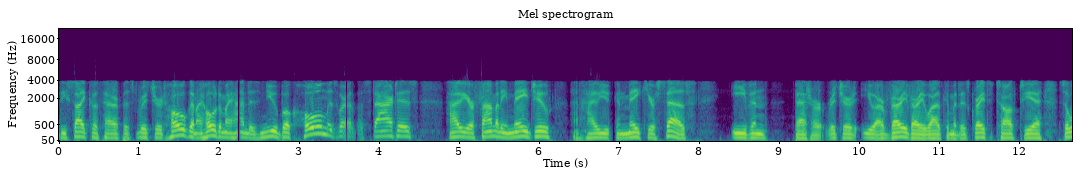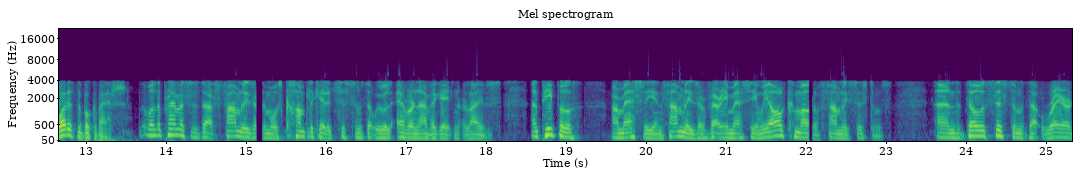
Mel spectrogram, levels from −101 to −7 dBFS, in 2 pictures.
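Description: Throughout, the speech carries the Bluetooth CVSD headset codec's signature, consistent with a 64 kbps CVSD link: nothing above 4 kHz, a granular hiss beneath the speech, scratchy s sounds, and distortion where loud high content outruns the one-bit coder's adaptive step.

Unconcealed Bluetooth headset packet loss punches abrupt holes at 2.24–2.29 s, 3.56–3.81 s, 6.88–6.98 s, 15.13–15.23 s, 17.67–17.74 s, 22.04–22.11 s and 24.71–24.77 s. Lost packets were replaced by silence or an idle pattern, leaving abrupt edges. The scattered runs at 3.56, 6.88, 17.67 and 24.71 s sound choppy and crackly, and the gap at 15.13 s is a solid 90 ms dropout.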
